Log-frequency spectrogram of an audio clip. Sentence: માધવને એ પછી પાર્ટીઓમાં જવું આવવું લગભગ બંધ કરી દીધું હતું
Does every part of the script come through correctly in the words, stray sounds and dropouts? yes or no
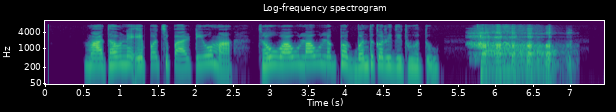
no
